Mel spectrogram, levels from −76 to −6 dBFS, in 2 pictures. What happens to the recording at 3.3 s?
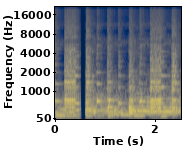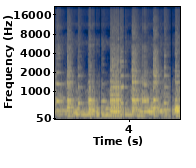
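Right around there you get two bits of short concealed packet loss, at 3.22 to 3.25 s and again at 3.31 to 3.33 s. A sliver of audio arrived too late each time, so the receiver bridged the gap by extending the preceding sound before easing back in. It comes across as a quick smear or wobble.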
